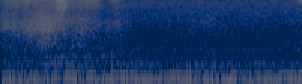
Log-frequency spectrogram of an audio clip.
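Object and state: Nothing is struck.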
